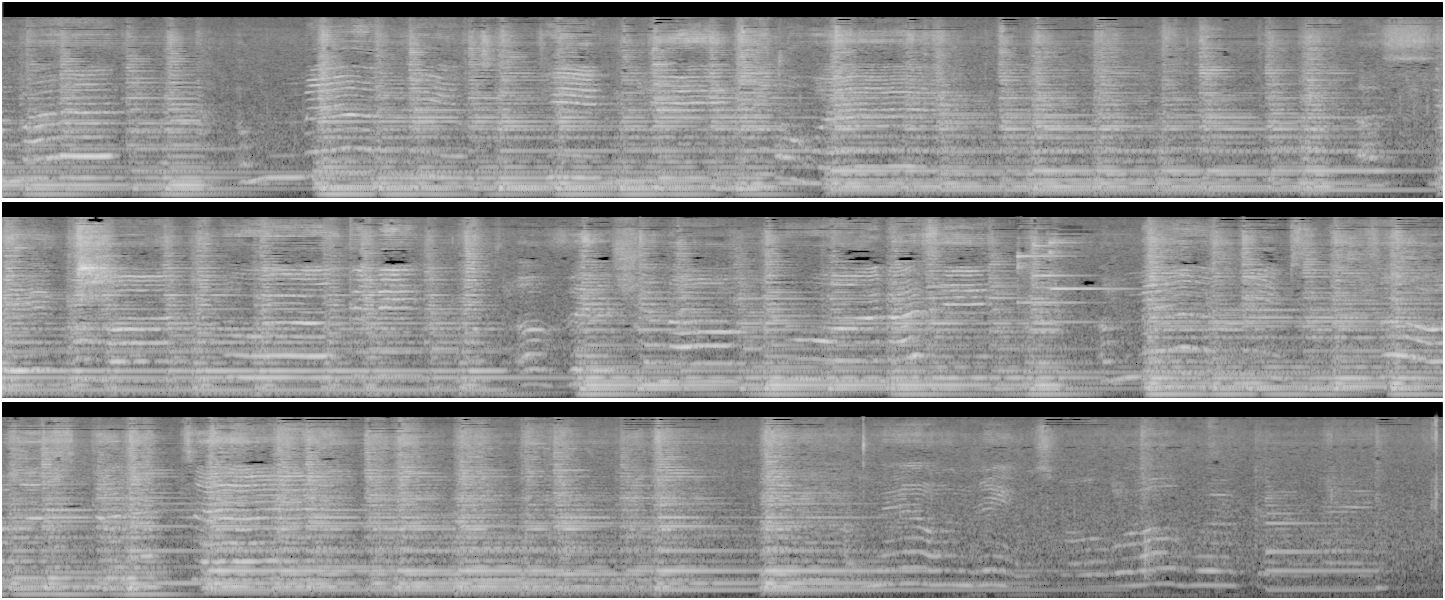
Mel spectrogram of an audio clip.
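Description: A young girl singing while strumming chords on a nylon-string classical guitar, the chords changing every couple of seconds. The playing eases off a little near the end.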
